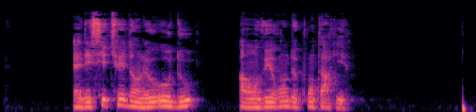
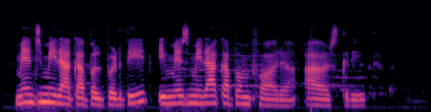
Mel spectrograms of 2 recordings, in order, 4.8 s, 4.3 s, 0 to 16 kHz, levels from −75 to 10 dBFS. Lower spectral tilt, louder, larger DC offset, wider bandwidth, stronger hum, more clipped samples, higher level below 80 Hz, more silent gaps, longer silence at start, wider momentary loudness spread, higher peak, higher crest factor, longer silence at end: about the same, -4.5 dB/octave vs -3.5 dB/octave; first, -17 LUFS vs -23 LUFS; neither; first, 11.5 kHz vs 8 kHz; neither; neither; first, -40 dBFS vs -64 dBFS; neither; first, 0.75 s vs 0.15 s; about the same, 13 LU vs 12 LU; about the same, 0 dBFS vs -2 dBFS; about the same, 18 dB vs 22 dB; second, 0.1 s vs 0.65 s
